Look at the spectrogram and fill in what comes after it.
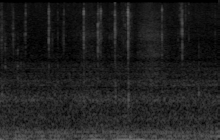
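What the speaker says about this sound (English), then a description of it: "I'm going to type in that actual address" Quiet, rapid clicking of keys on a computer keyboard as an address is typed in, with irregular taps over a low background rumble.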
